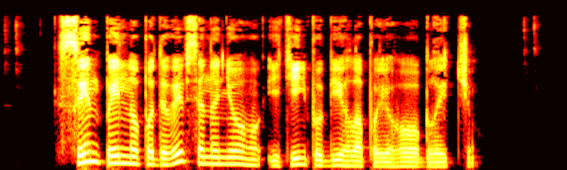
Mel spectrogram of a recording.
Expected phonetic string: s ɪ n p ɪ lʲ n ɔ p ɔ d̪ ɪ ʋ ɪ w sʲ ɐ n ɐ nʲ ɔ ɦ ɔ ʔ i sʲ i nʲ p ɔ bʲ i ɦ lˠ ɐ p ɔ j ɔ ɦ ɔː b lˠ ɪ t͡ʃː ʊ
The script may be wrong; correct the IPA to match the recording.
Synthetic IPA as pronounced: s ɪ n p ɪ lʲ n ɔ p ɔ d̪ ɪ ʋ ɪ w sʲ ɐ n ɐ nʲ ɔ ɦ ɔ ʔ i tʲ i nʲ p ɔ bʲ i ɦ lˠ ɐ p ɔ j ɔ ɦ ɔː b lˠ ɪ t͡ʃː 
